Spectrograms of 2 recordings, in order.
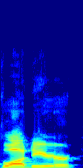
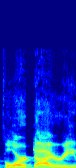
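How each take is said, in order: First: The last word sounds short, like 'deer'. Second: The last word has extra syllables, like 'diary'. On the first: This is the usual New York form. The speaker calls it right. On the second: This is a Southern regional form. The speaker calls it wrong.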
